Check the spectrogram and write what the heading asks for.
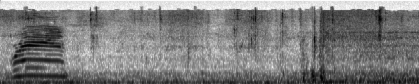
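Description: A short, high, rising 'mmm' of enjoyment from a person eating, then the low steady hum of a car idling with the occupants chewing.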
